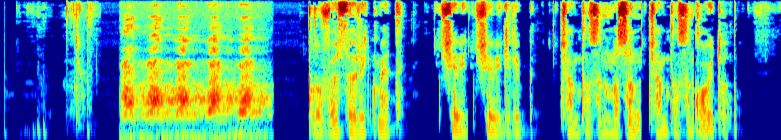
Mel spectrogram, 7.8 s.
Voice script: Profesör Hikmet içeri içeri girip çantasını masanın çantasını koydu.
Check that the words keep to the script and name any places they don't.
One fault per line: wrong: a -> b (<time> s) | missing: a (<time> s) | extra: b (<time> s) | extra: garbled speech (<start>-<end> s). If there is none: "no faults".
no faults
